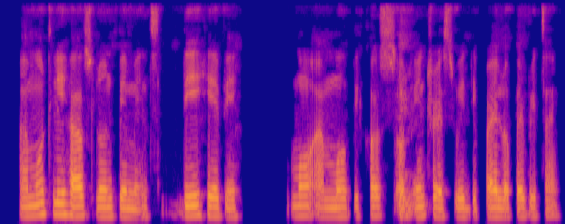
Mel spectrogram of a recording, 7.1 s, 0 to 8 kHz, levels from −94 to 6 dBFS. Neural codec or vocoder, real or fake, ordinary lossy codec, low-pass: none; real; none; 7.2 kHz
